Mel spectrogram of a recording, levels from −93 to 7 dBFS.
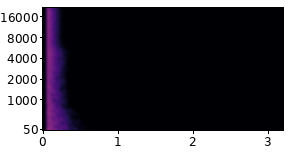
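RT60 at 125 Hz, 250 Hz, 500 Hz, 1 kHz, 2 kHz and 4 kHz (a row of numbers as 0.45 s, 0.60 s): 0.75 s, 0.70 s, 0.60 s, 0.45 s, 0.40 s, 0.40 s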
